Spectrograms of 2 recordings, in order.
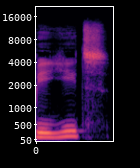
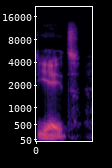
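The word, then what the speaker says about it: Yeats: how Society works as WB yeets I think it's pronounced Yates said in the second coming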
